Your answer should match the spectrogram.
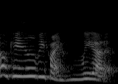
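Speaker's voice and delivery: put-on squeaky confident kid; high kid voice. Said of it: "they were like".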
